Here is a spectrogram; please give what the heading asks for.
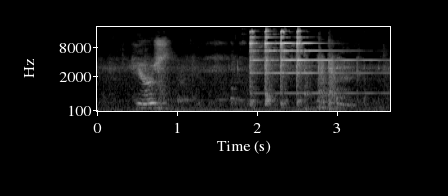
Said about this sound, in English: Well, there's the bell, and you know who rang in?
